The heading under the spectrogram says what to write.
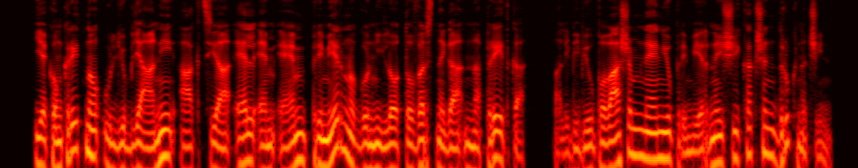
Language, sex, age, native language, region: Slovenian, male, 30-49, Slovenian, Central Slovenia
